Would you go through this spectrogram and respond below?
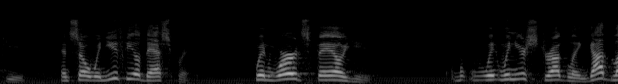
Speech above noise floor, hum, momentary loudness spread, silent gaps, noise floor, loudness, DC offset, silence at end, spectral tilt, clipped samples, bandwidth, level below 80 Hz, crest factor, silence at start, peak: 32 dB; 60 Hz at -70 dBFS; 22 LU; none; -67 dBFS; -35 LUFS; under 0.1%; 0 s; -4.5 dB/octave; under 0.1%; 8.4 kHz; -72 dBFS; 22 dB; 0.05 s; -16 dBFS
